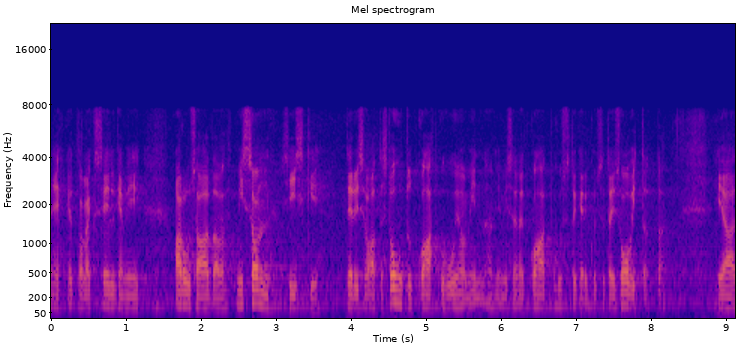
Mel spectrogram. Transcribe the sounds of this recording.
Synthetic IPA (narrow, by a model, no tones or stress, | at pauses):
e̞hke̞t̪ːˑo̞leksse̞lɡ̥e̞mi | ɑ̰ɾusɑːd̪̥ɑvɑt̪misːo̞nsiːskḭ | t̪e̞rvisevɑ̰ːt̪ːˑe̞st̪o̞ɦut̪ːˑut̪̚ko̞ɦɑt̪kuhujmɑ̰mḭnːɑ̰jɑ̰misːo̞neːt̪̚ko̞ɦɑt̪kust̪eɡ̥e̞lʔḭkˑult̪sed̪ɑejso̞ːvit̪ːˑɑt̪ːˑɑ̰ | jɑ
